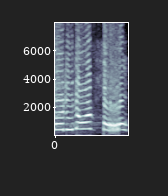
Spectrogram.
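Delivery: voice gone high. Commentating a race as lap times come in, in a high-pitched voice. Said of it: "apologies for the high pitched voice there".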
